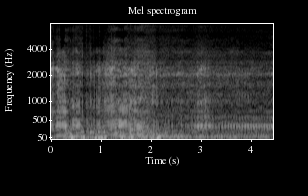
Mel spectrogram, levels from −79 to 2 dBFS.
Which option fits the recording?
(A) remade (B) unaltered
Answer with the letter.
A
